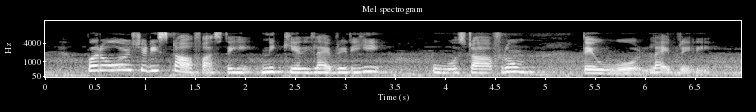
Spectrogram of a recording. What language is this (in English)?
Dogri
